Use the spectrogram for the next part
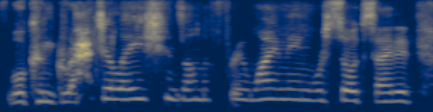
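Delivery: high, bubbly excitement; big congratulations. Shown as a demonstration. Receptionist congratulating the patient, bubbly and high. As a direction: sound thrilled for them. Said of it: "Make it a big deal".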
